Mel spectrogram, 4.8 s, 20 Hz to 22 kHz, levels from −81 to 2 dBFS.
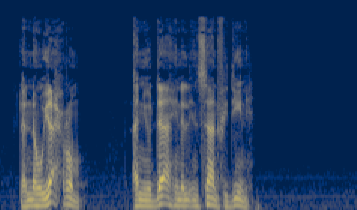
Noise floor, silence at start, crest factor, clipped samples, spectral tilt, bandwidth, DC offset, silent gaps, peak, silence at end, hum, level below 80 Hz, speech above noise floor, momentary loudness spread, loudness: -62 dBFS; 0.25 s; 20 dB; under 0.1%; -5 dB/octave; 16 kHz; under 0.1%; none; -4 dBFS; 1.45 s; none; -52 dBFS; 42 dB; 10 LU; -21 LUFS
